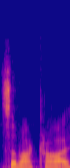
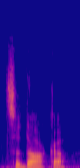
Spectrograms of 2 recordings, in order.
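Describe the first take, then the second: First: It is said with a Hebrew pronunciation. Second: It is said with a Yiddish pronunciation. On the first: "Hebrew pronunciation" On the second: "I think it's Yiddish"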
